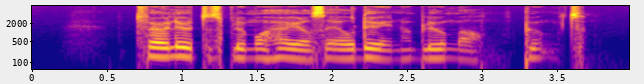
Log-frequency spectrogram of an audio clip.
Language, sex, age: Swedish, male, 25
